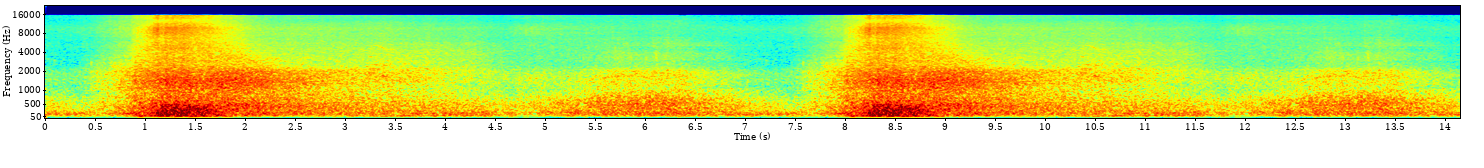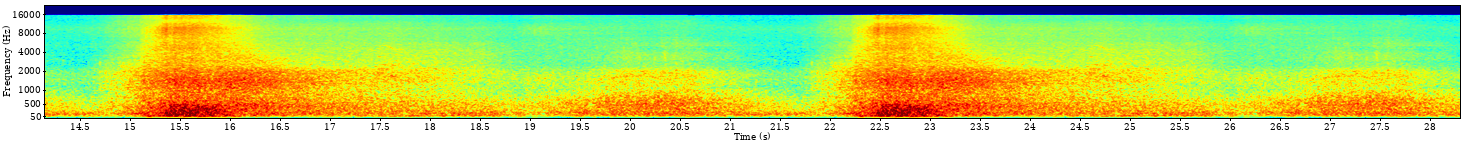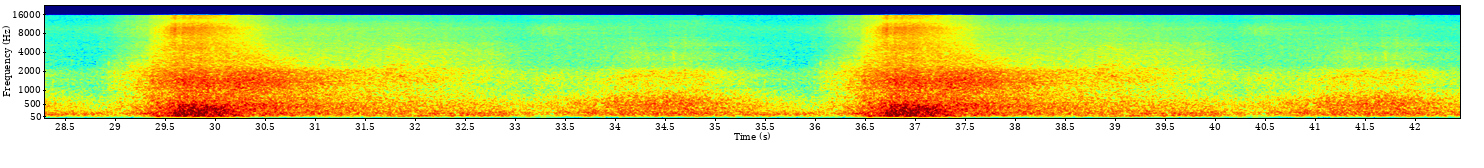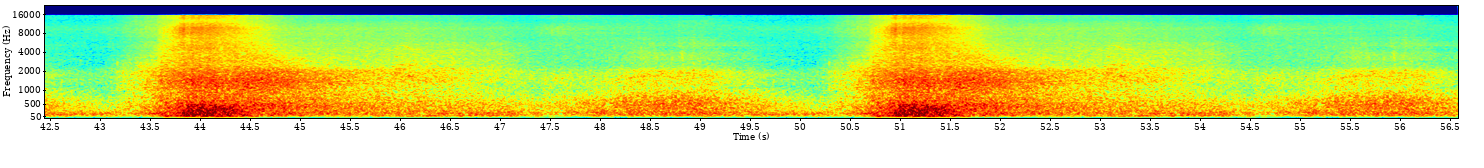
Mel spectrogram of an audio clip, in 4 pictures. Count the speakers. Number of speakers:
zero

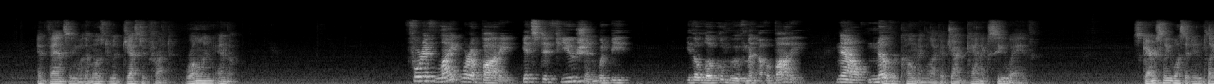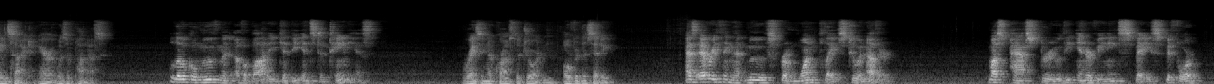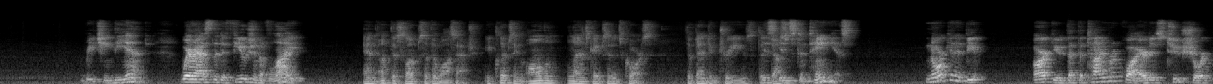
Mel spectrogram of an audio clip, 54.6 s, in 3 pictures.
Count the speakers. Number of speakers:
three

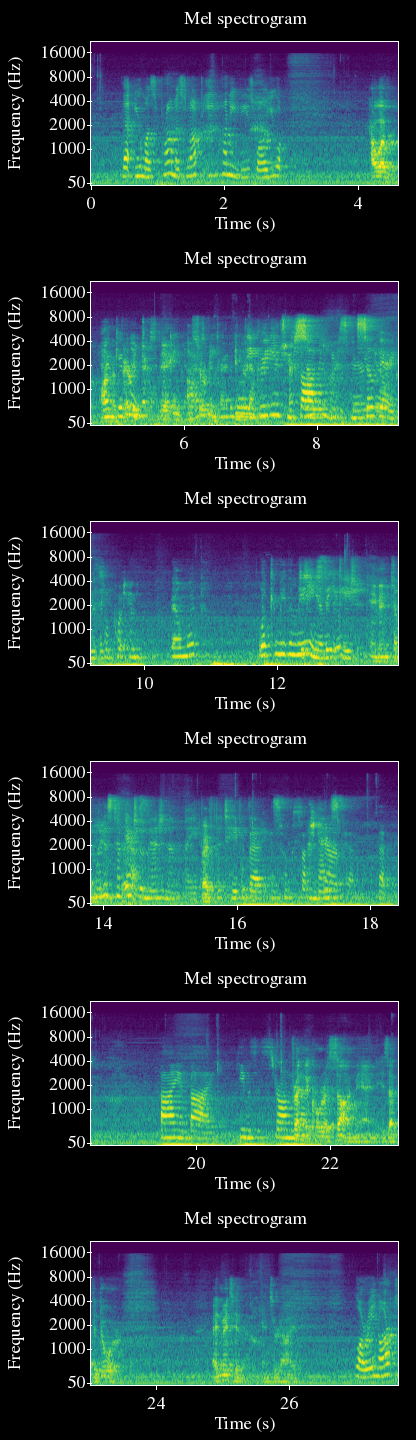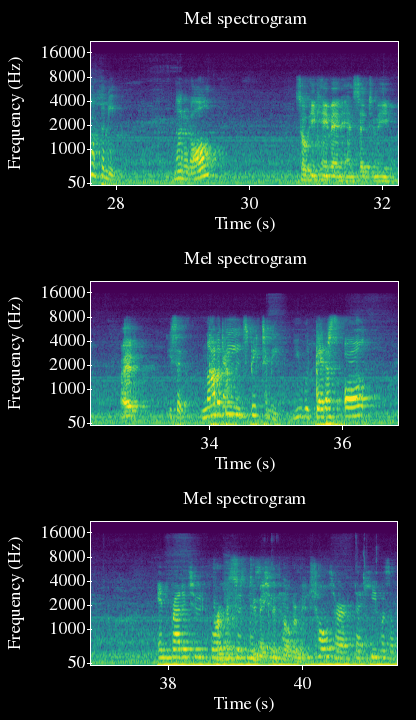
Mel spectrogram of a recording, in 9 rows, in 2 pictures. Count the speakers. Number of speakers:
six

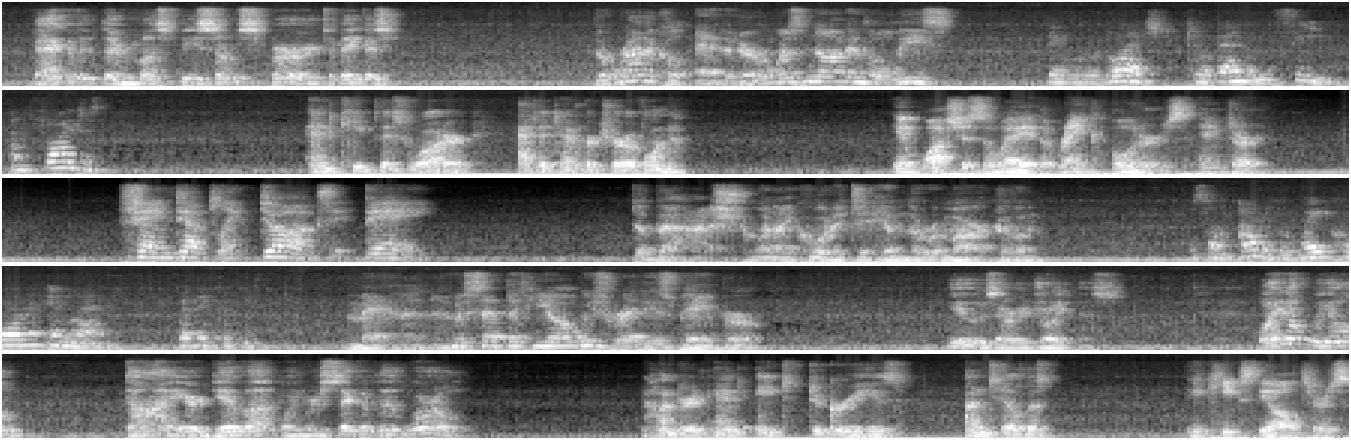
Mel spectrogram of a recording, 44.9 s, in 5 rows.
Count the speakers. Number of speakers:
six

